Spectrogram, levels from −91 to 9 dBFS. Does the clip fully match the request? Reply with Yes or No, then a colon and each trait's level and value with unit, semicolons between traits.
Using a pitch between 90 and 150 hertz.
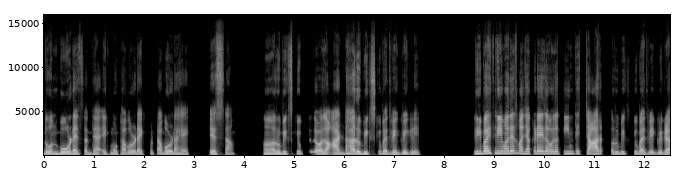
No: high, 190 Hz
